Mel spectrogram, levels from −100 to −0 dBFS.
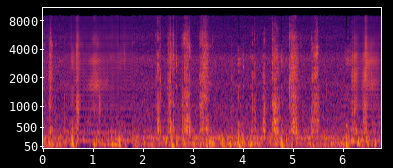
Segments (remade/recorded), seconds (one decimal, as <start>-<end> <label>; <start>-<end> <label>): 0.0-0.5 recorded; 0.5-1.8 remade; 1.8-6.2 recorded; 6.2-6.8 remade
